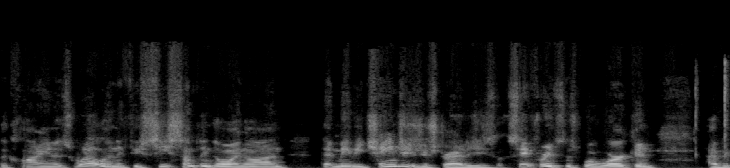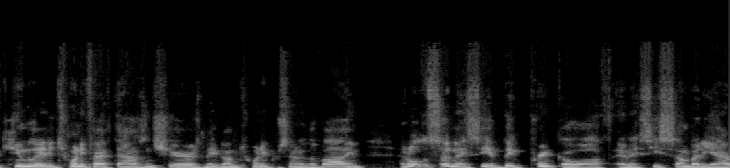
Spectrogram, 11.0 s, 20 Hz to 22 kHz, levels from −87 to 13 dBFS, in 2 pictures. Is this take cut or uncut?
uncut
